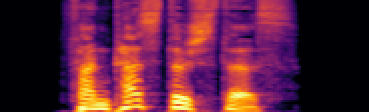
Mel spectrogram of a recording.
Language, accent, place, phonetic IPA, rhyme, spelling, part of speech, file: German, Germany, Berlin, [fanˈtastɪʃstəs], -astɪʃstəs, fantastischstes, adjective, De-fantastischstes.ogg
- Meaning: strong/mixed nominative/accusative neuter singular superlative degree of fantastisch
